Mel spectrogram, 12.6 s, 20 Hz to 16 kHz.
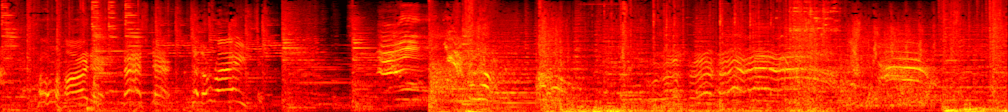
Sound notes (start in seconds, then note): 8.2 yells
